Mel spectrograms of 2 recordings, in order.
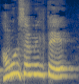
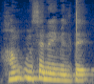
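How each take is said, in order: First: हम उनसे मिलते pitched high, falling at the end; high, emphatic हम उनसे मिलते; high-pitched counterpoint. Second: हम उनसे नहीं मिलते said low and falling; low, matter-of-fact हम उनसे नहीं मिलते; low-pitched denial. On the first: Counters the negative with positive. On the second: Contrasts not matching with matching. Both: Real, not acted.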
